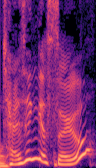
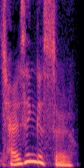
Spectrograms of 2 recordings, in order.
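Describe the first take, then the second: First: The pitch rises at the end. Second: The pitch falls flatly at the end. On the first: Asking whether he is good looking. "If you want to raise it as a question" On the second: He is just good looking, as a fact. "And the full stop would be"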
